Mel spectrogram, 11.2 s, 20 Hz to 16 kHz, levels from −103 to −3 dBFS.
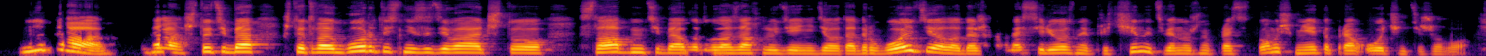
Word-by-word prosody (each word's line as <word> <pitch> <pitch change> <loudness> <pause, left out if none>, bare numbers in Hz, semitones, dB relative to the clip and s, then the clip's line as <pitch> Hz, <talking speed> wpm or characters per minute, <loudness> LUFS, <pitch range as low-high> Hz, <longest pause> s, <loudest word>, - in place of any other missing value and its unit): Ну 275 +7 +1 0.2
да, 145 - +4 0.2
да, 210 -2 +1
что 240 +6 0
тебя 230 0 +5
что 225 - +2
твоя 205 0 +7
гордость 245 +1 +2
не 215 - -1
задевает, 195 -1 +1
что 180 -2 -1 0.2
слабым 215 0 +2
тебя 185 -3 0
вот 170 0 -6
в - - -12
глазах 170 +1 0
людей 160 -1 -5
не 150 - -8
делает. 150 -1 -3
А 150 - +2
другое 165 - +4
дело, 190 - +1
даже 150 0 -3
когда 165 0 -7
серьёзные 170 -1 -4
причины, 170 - -7
тебе 155 -9 -6
нужно 155 0 -10
просить 145 0 -8
помощь, 225 +6 -4
мне 170 +2 -4
это, 175 -1 -7
прям, 155 -1 -3
очень 150 -2 -5
тяжело. 130 +1 -15
175 Hz, 190 wpm, -23 LUFS, 155-215 Hz, 0.2 s, твоя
